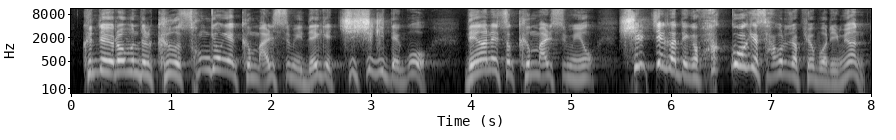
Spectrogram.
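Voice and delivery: 높고 크게 외치는 설교 톤; 회중을 향해 힘차게 선포하듯; 열정적인 설교. Acted. Preaches at full force. (성도들에게 믿음을 촉구하는 힘찬 설교)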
